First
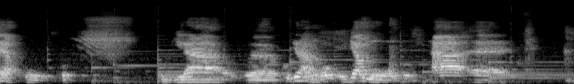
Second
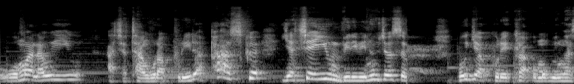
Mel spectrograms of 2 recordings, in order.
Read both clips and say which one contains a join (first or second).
second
